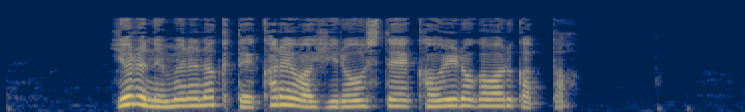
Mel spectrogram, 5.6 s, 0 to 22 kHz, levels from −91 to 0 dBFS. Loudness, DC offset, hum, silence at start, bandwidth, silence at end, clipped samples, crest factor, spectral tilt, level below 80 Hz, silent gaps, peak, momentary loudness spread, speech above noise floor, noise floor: -22 LUFS; under 0.1%; none; 0.85 s; 11.5 kHz; 1.35 s; under 0.1%; 20 dB; -5 dB/octave; -68 dBFS; none; -4 dBFS; 14 LU; 59 dB; -80 dBFS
